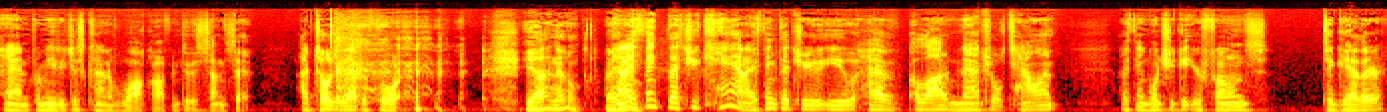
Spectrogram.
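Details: Adult man, conversational speech; normal voice.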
